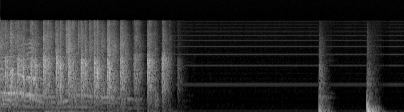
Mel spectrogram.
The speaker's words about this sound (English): All right. Clap it up for me. Yay.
